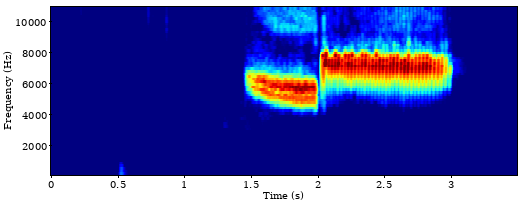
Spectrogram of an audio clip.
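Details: Blue-winged Warbler, a bird of early successional habitats: a high, thin two-part buzz, a smooth level buzz then a lower, rougher pulsed buzz, after one soft click; otherwise silent.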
